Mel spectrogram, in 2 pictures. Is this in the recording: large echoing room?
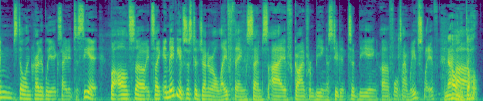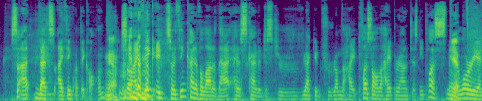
no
